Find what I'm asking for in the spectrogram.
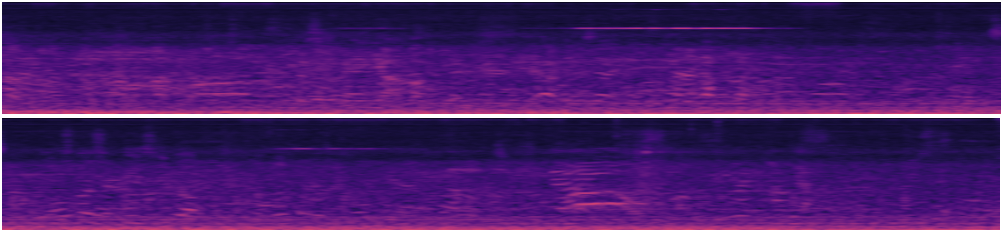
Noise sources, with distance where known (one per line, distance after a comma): person or small group talking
